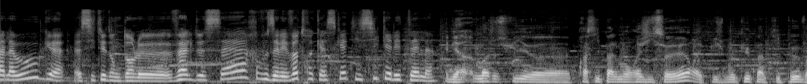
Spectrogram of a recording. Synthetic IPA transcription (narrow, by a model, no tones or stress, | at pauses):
alauɡsit̪ed̪ɔ̃k̚d̪ɑ̃ləvald̪əsɛːʁvuzavevɔt̪χəkʲaskʲɛt̪isikʲɛlɛt̪ɛlebjɛ̃mwaʒəsɥiøpχɛ̃sipalmɑ̃ʁeʒisœʁepɥiʒəmɔkʲypɛ̃pə̥t̪ipøv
